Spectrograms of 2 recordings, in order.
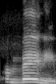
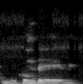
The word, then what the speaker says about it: Mkumbeni: No, you pronounce M. It's called Mkumbeni. If you are speaking English, you will pronounce the M. English will say Kumbeni. But in our language, you pronounce each and every alphabet there.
